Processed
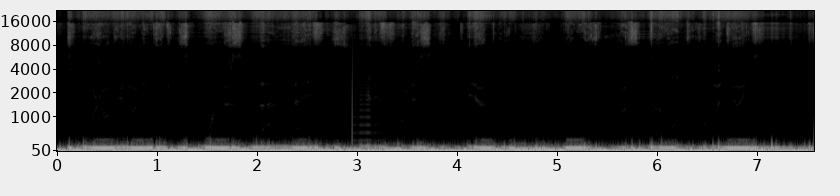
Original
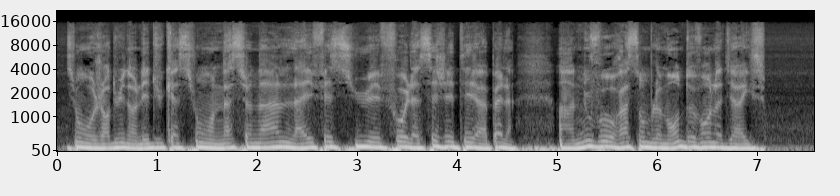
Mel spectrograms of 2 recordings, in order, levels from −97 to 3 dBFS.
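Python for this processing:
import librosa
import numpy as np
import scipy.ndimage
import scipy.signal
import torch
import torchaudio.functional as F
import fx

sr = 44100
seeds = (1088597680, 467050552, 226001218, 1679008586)

y = scipy.signal.sosfilt(scipy.signal.butter(2, 10000.0, 'lowpass', fs=sr, output='sos'), x)
y = fx.peak_eq(y, sr, hz=3600.0, db=10.0, octaves=1.9)
y = y + 10.0 ** (-18.5 / 20.0) * np.pad(y, (int(542 * sr / 1000.0), 0))[:len(y)]
y = fx.quant_float(y, sr, bits=8)
y = scipy.signal.sosfilt(scipy.signal.cheby2(4, 80, [210.0, 7400.0], 'bandstop', fs=sr, output='sos'), y)
y = fx.peak_eq(y, sr, hz=320.0, db=fx.steps((0.0, 5.5), (2.96, -11.5)), octaves=1.5)
y = fx.comb_fb(y, sr, f0_hz=110.0, decay_s=1.1, harmonics='odd', damping=0.0, mix_pct=70)
y = fx.env_flatten(y, sr, amount_pct=100)
y = F.gain(torch.from_numpy(y), 16.0).numpy()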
